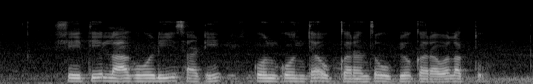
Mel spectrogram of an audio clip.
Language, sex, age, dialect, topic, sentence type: Marathi, male, 18-24, Standard Marathi, agriculture, question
